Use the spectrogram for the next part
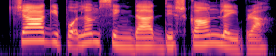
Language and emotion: Manipuri, neutral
